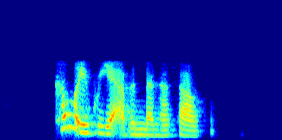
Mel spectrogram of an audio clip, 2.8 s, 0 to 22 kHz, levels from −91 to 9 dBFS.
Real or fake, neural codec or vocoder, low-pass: fake; codec, 16 kHz, 1.1 kbps, Voila-Tokenizer; 3.6 kHz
